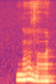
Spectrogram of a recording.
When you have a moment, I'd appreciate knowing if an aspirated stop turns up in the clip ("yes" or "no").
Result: no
